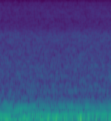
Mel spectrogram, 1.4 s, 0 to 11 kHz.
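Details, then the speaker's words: Turbo Honda with 3" exhaust and a new 4 bar MAP sensor, tuned on HTS tuning software with fuel added: low, steady, even idle with no misses. Idle corrected itself, settling back to fifteen from about sixteen. "heard the idle fix itself a little bit and now it's back to fifteen from like sixteen so you know so it's gonna"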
